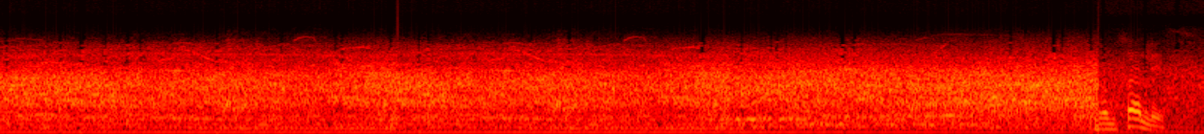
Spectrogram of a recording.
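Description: Steady noise of a large stadium crowd, with a low hum underneath, cutting off abruptly about seven seconds in.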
